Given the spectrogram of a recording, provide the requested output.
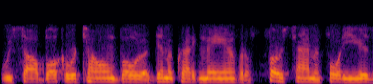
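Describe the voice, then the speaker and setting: At a fairly quick pace, a man with an unremarkable speaking voice talks at a medium pitch. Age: 60s. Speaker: caller. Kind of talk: call-in comment.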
